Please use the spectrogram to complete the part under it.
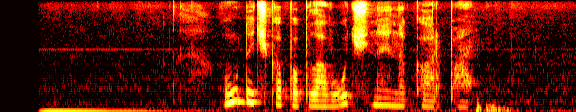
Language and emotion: Russian, neutral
